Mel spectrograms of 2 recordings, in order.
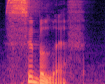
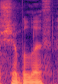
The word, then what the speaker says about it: shibboleth: Gileadites pronounced the word shibboleth, but Ephraimites said sibboleth. Anyone who didn't pronounce the initial SH was killed on the spot. When English speakers first borrowed shibboleth, they used it to mean test phrase, but it has acquired additional meanings since that time.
